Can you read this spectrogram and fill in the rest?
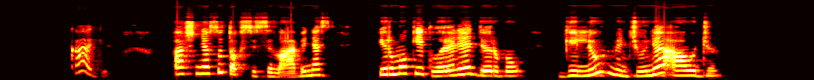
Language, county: Lithuanian, Utena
